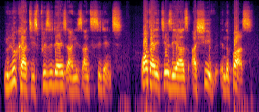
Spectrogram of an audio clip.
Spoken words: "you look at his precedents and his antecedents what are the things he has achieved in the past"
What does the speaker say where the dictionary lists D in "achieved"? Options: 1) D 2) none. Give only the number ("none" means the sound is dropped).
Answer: 2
